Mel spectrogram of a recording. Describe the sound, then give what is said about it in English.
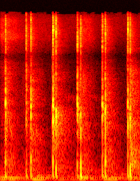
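A slow clap: about six sharp hand claps at a steady, even pace, each a crisp bright smack with a short ring-off, and no voices. “Can we do a slow clap for that?”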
